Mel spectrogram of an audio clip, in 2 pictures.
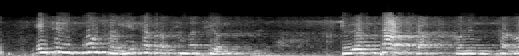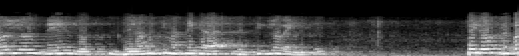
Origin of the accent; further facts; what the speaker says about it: Chile; En Chile de hoy, en mi país, se desarrolla ya durante varias semanas una huelga de hambre de la comunidad mapuche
